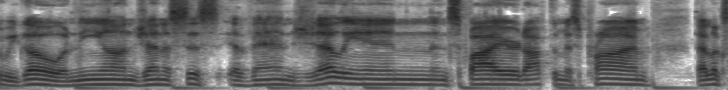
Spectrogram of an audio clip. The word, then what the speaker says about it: Evangelion: he was close. He was off by only one syllable, whereas someone Say it. else here was. Say it. So it's Evangelion.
